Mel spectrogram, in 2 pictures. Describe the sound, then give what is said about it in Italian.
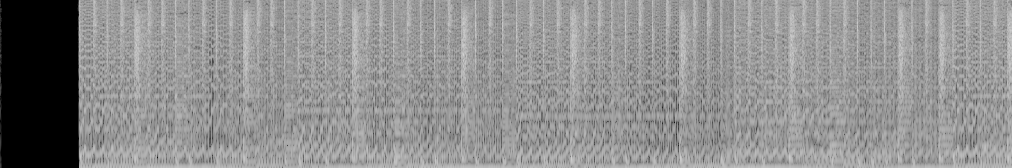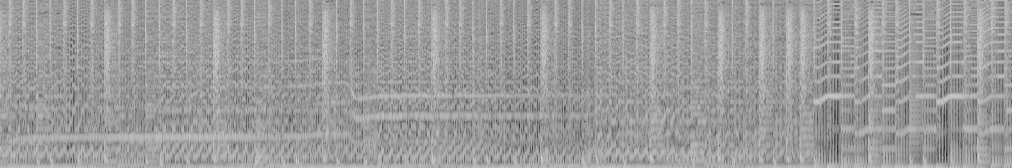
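Video game in-game music: a busy, dense electronic track with a steady driving beat, repeating bass pattern and bright melodic lines, loud and continuous throughout with no voices. “ma anche la in-game music che andiamo ora a sentire.”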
